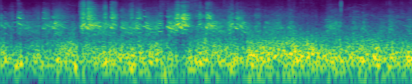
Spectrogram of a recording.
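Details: Chinstrap penguins mating in Antarctica; loud harsh braying calls overlap continuously from many birds, with a dense colony roar throughout and no clear pauses.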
